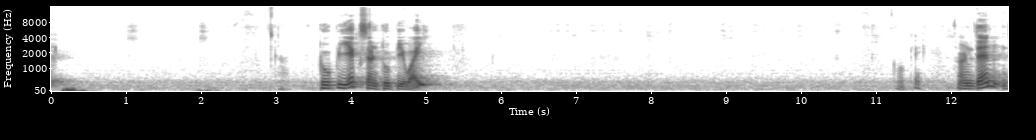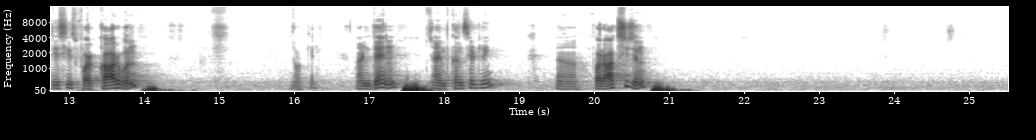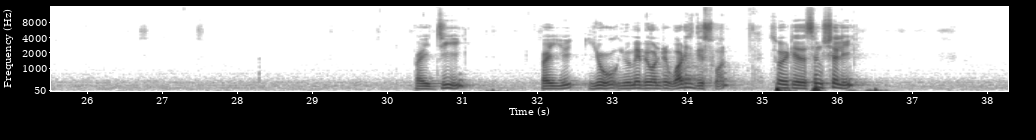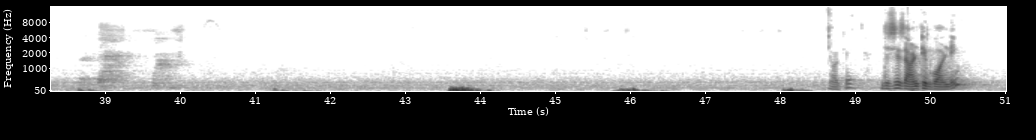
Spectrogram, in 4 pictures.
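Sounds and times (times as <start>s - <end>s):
low steady hum: 0.0s - 51.0s
marker scratching on paper: 6.6s - 11.0s.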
